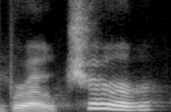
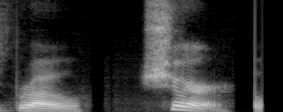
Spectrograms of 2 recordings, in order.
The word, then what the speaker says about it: brochure: be careful with pronunciation some people mistakenly say brocher but the correct pronunciation is brochure second remember that brochure is accountable noun this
